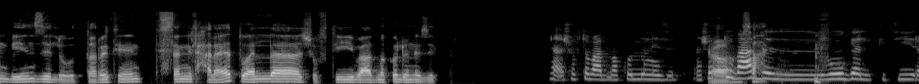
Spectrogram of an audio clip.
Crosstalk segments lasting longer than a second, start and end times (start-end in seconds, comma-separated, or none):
none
